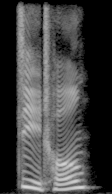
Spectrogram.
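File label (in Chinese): "继承", Chinese; HSK6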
